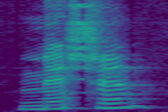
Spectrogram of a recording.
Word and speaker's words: mission: Mission. It's almost like that S disappears, huh? It's really tricky, so make sure you pay attention.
